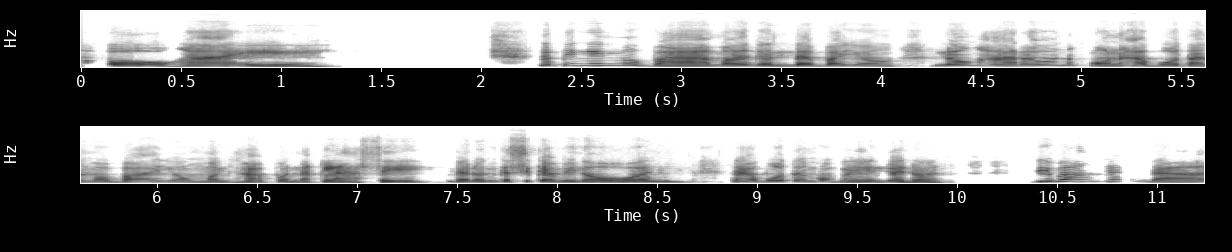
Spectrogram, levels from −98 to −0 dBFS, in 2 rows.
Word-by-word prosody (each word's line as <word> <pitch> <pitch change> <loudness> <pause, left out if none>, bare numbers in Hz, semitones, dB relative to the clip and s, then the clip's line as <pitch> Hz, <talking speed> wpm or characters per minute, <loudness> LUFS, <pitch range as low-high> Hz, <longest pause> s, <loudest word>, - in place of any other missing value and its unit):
Oo 205 -4 +5
nga, 215 0 +5
eh. 160 -3 -3 1.1
Sa 290 - +1
tingin 340 -4 -3
mo 310 - 0
ba, 210 -4 +3
maganda 245 -1 +3
ba 230 +1 +3
yung 225 -1 -6 0.2
noong 275 +1 +3
araw, 250 +2 0 0.2
kung 240 0 +1
naabutan 215 -2 -1
mo 200 - -3
ba 220 +4 -1
yung 210 -3 -9
maghapon 190 0 -3
na 180 - -4
klase? 180 +2 +1
Ganun 245 0 +1
kasi 260 - -2
kami 240 -2 +4
noon. 220 +5 +2 0.2
Naabutan 250 +2 -1
mo 235 - -5
ba - - -3
yung 200 -2 -2
ganun? 175 -2 +1 0.5
Di 275 - +3
ba 345 +1 +3
ang 350 - -17
ganda? 255 -12 -2
225 Hz, 175 wpm, -24 LUFS, 195-245 Hz, 1.1 s, Oo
